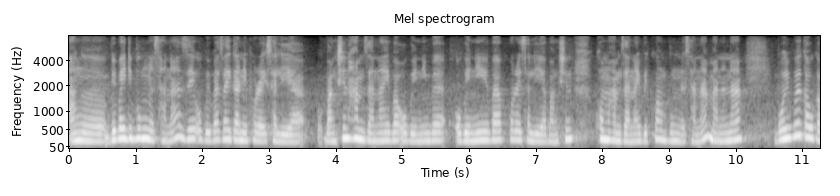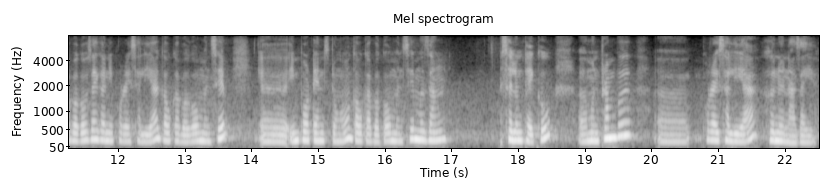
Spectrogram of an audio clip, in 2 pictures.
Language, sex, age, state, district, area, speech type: Bodo, female, 30-45, Assam, Kokrajhar, rural, spontaneous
